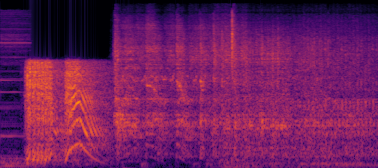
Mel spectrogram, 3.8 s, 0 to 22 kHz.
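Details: 2013 Mitsubishi Fuso FG with a 4P10 diesel: a quick starter whir, then a rough, uneven churning that never settles into a steady beat as it cranks but won't start; fuel pressure is confirmed insufficient and the cause is still being traced.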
